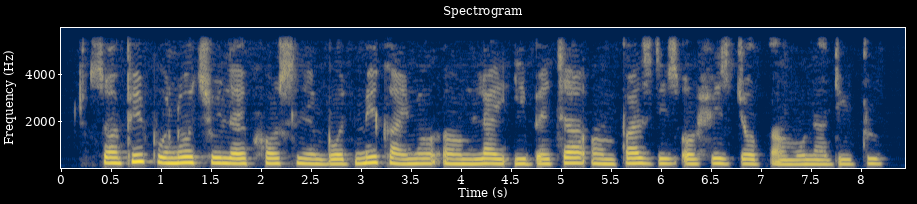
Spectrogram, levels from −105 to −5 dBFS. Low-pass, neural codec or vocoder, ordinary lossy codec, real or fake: 5.4 kHz; codec, 16 kHz, 16 kbps, FreqCodec, larger model; none; fake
